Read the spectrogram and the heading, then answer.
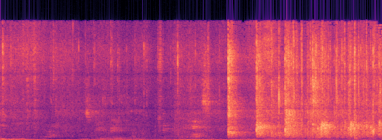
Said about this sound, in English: Awesome. Well-deserved applause there.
